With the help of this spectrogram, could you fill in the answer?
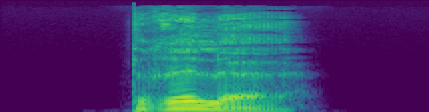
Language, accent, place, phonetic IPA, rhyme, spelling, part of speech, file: German, Germany, Berlin, [ˈdʁɪlə], -ɪlə, drille, verb, De-drille.ogg
- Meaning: inflection of drillen: 1. first-person singular present 2. first/third-person singular subjunctive I 3. singular imperative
